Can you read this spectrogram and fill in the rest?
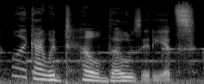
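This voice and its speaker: A woman's voice: fairly low pitch, wildly swooping pitch, slow pace, a little mellow, faint music behind, heavily acted, rough recording. A woman playing a cheeky, snide young agency underling in a visual novel game, casual and sly. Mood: mocking.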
